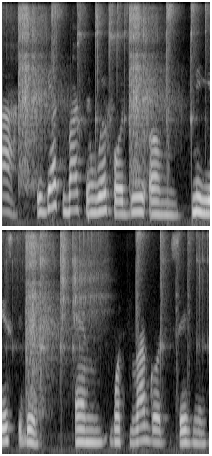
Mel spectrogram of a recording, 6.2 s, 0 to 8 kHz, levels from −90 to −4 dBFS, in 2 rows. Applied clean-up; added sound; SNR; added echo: none; Gunshot, gunfire; 5 dB; none.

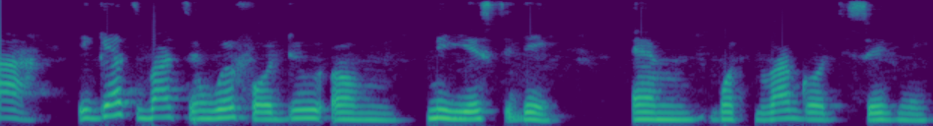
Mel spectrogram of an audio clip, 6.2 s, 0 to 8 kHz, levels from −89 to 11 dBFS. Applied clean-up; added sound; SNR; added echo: none; none; none; none.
